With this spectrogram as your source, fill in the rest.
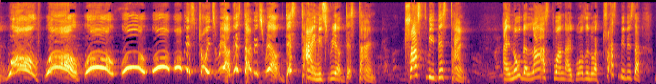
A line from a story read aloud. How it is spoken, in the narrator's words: he shouted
